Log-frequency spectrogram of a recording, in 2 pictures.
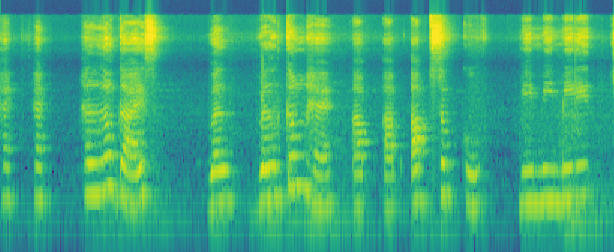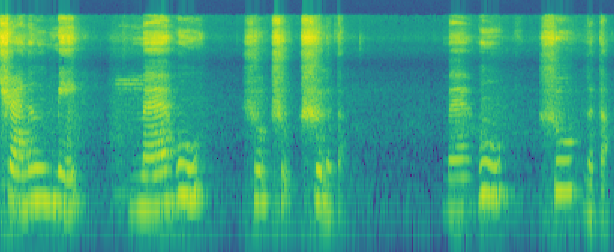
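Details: Woman deliberately imitating a stammer while introducing herself, not a real disorder. Stuttering (imitated).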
